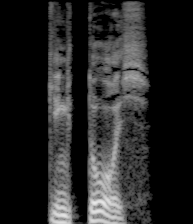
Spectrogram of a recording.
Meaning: second-person plural preterite of durchgehen
- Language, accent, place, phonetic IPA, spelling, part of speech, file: German, Germany, Berlin, [ˌɡɪŋt ˈdʊʁç], gingt durch, verb, De-gingt durch.ogg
